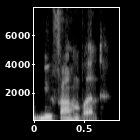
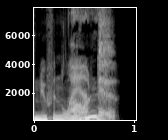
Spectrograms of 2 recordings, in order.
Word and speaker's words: Newfoundland: but I'm just going to say Newfoundland. – Yay! That's not technically the right pronunciation. I'm going to have to correct you on that. It's Newfoundland.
